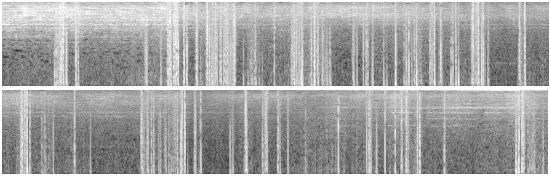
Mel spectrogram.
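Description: Freight cars rolling past close by: a rapid, irregular run of sharp clacks and clanks from the wheels and cars on the rails, over a steady high hiss.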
